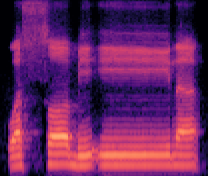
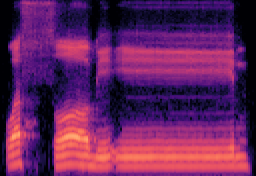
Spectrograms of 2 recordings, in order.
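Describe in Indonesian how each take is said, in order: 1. Vokal panjang itu ditahan dalam waktu sedang. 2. Vokal panjang itu ditahan dalam waktu lama. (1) "empat harokat" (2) "enam harokat"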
